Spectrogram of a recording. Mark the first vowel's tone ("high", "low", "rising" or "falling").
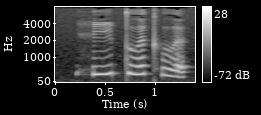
rising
